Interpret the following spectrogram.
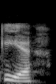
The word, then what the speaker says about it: gear: Not gear.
